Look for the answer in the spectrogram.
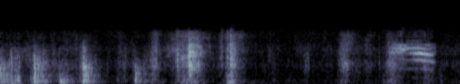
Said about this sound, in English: Well, maybe it's just a cat out in the streets now, out in the side alley, maybe, huh? Mm-hmm probably not even in the house.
